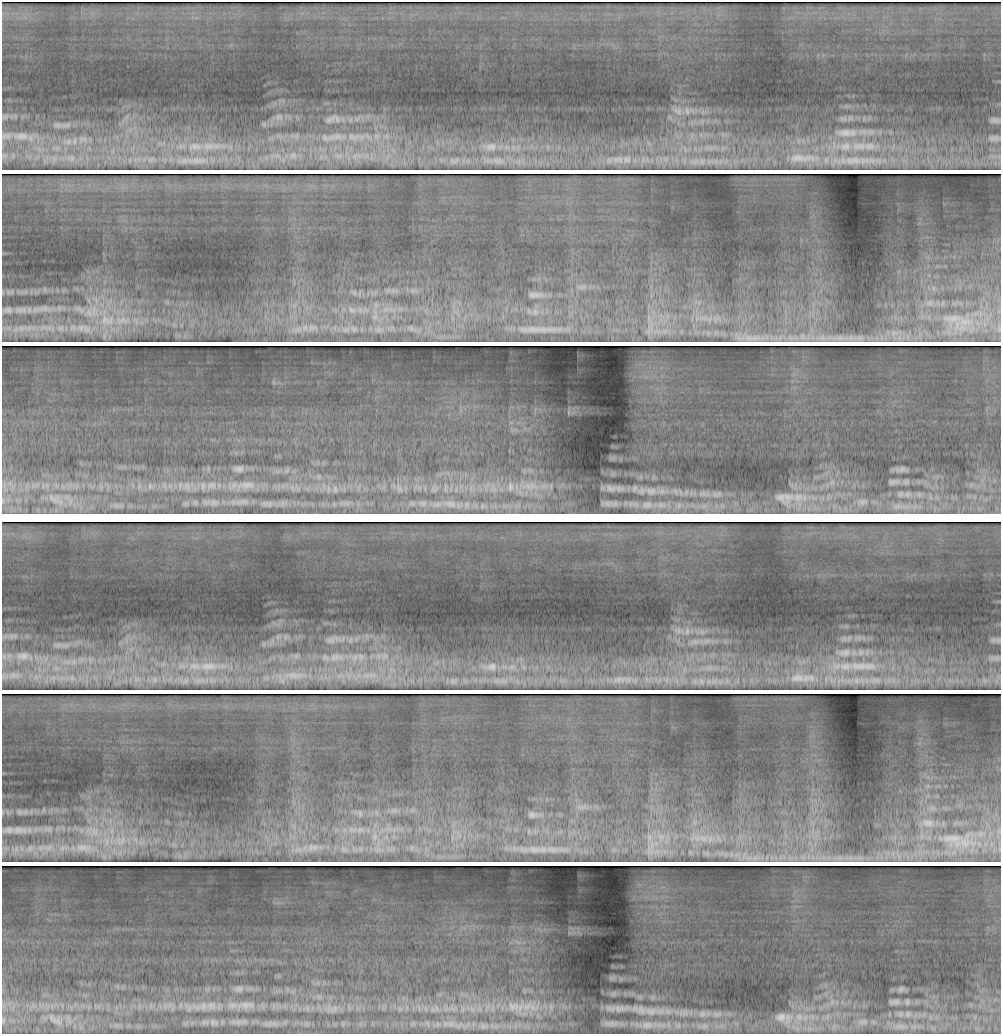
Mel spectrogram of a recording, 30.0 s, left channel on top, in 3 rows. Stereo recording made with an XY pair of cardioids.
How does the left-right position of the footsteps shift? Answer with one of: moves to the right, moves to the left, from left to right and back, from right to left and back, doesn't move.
from right to left and back.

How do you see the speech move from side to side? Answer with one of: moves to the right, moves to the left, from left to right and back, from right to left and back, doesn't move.
from left to right and back.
